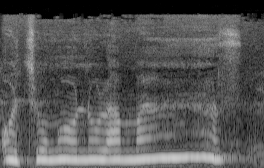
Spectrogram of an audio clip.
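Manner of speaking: very soft, very slow, gentle, "mas" drawn out. Acting out how a Javanese person talks when angry: mock-gentle, very soft. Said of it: "kalau ngomong lebih lembut daripada kain sutra".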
